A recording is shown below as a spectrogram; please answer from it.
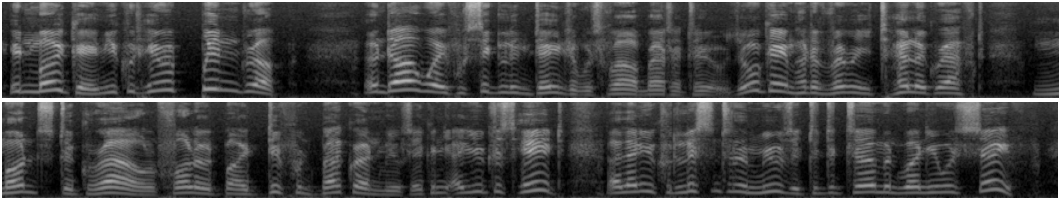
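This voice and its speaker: Man playing a self-satisfied Victorian showman; higher voice, dry sound. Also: expressive, fairly quick, no room sound. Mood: boastful. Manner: self-satisfied, boastful, theatrical. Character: smug, boastful Victorian gentleman game-maker.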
